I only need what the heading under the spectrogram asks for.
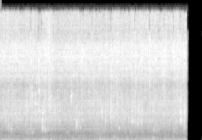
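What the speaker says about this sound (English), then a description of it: "Meanwhile, I'm washing dishes" Water runs steadily from a tap into a sink during dishwashing, a close, even rushing hiss that cuts off abruptly just before the end.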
